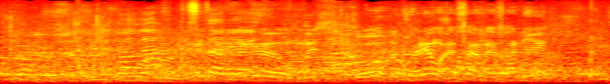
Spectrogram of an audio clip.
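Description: Crowd chatter: many people talking at once as they walk together through a large hall, no single voice standing out.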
